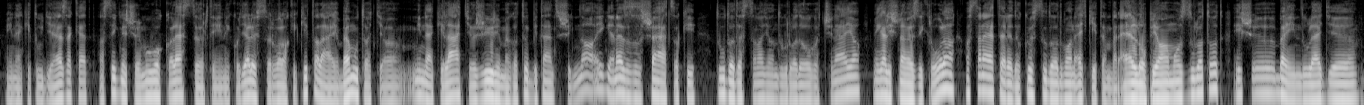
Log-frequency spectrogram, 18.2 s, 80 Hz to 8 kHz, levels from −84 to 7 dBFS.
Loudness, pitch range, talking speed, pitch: -15 LUFS, 95-125 Hz, 175 wpm, 105 Hz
